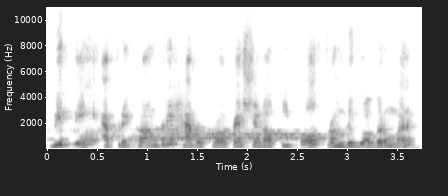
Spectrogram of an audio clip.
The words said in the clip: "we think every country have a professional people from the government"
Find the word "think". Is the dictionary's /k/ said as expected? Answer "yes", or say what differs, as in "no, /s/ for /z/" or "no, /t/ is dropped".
no, /k/ is dropped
